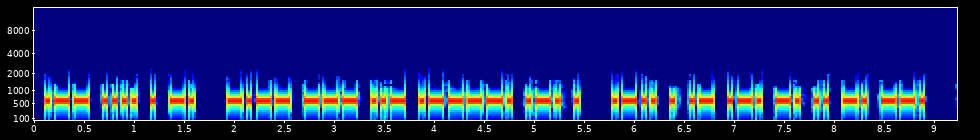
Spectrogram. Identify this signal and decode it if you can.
Morse code, heard as a keyed tone, about 25 wpm, 600 Hz. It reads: WHEN YOU'RE LEARNING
